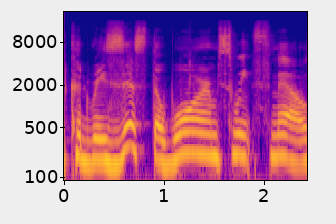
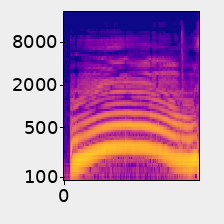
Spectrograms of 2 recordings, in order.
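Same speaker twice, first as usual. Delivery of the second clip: long, drawn-out "mmm" of delight; savouring hum. A narrator's reading. Duchess tasting her sweet roll, long savouring hum. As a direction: relish the taste with a slow hum.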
